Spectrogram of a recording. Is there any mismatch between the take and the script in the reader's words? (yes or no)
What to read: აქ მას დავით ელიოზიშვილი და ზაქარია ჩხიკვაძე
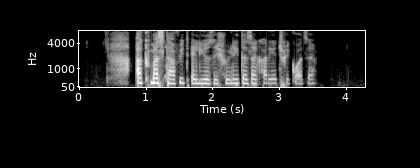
no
